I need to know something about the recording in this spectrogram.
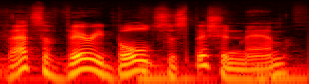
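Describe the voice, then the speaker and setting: A man's voice: medium pitch, big pitch swings, moderate pace, music in the background. A man acting an earnest, polite superhero with a mild-mannered alter ego in a radio play. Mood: awkward, polite.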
